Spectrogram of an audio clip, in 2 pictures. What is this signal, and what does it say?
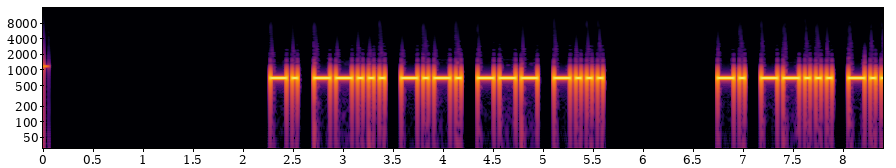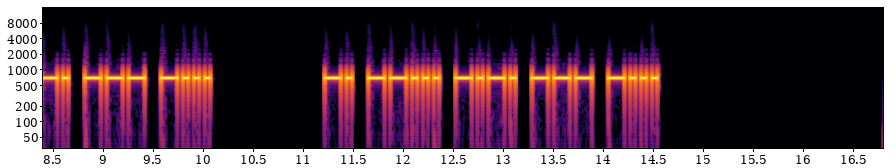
Morse code, heard as a keyed tone, about 22 wpm, 700 Hz. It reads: N7COB N7COB N7COB
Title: USA Call Signs - 5 Characters - Repeated 3x - 22wpm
